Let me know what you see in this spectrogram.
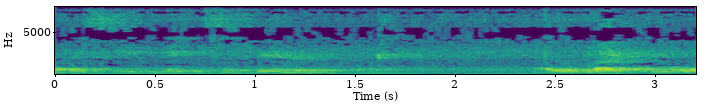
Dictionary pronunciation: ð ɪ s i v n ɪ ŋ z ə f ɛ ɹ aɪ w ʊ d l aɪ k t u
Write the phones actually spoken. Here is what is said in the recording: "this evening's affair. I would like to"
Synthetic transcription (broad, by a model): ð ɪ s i n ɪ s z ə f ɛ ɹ aɪ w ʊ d l aɪ k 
